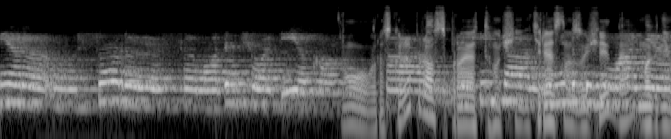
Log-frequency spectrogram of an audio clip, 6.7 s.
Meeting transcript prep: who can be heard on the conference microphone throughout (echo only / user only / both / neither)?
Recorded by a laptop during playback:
both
